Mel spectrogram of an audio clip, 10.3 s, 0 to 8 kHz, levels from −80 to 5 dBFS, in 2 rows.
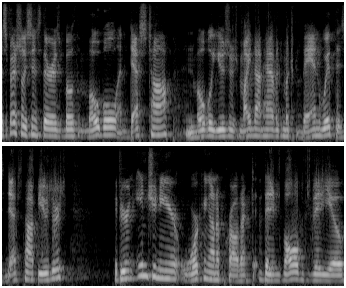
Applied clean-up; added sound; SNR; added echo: neural separator model SepFormer DNS4.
